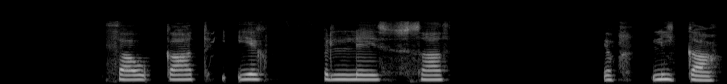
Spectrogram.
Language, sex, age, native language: Icelandic, male, 7, Icelandic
